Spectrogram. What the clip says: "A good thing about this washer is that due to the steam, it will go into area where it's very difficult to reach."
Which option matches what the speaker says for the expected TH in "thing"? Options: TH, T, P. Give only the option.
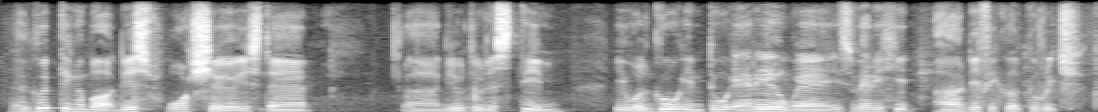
T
